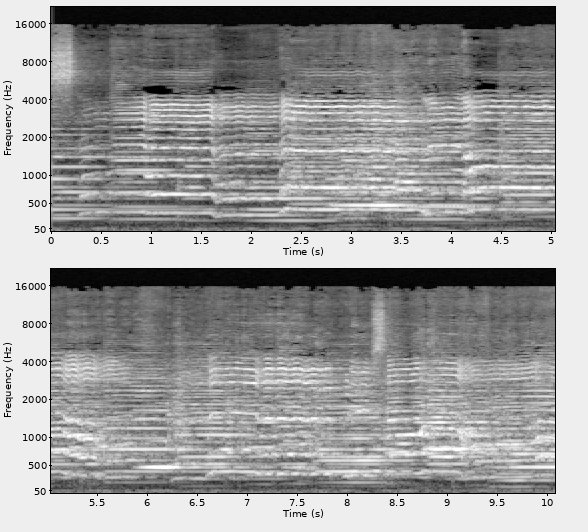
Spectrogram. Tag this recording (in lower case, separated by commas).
music, bowed string instrument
